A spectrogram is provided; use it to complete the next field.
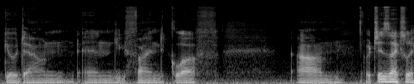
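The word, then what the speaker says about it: Gough: h I think yeah apparently it's pronounced gluff kind of like like cough um so yeah you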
